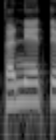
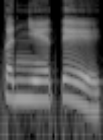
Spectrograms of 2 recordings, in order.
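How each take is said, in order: First: It is said with a plain n sound. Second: It is said with an ny sound. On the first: The speaker calls it wrong. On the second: The speaker calls it right.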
